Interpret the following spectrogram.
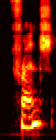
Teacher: the bottom lip moves up to make the F, and the jaw drops for the eh as in bed, but the tongue quickly moves up to make that N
